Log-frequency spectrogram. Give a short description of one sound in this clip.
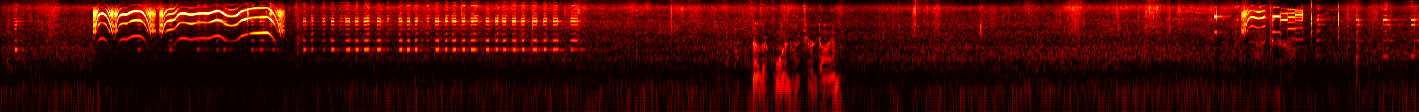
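A metal detector probe beeps and warbles close by.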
